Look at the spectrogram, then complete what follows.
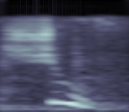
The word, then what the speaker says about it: jouent: Nos papas jouent avec nous. Lorsqu'il y a un ENT à la fin du verbe, on ne prononce pas le ENT, donc c'est joue pas, joue.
